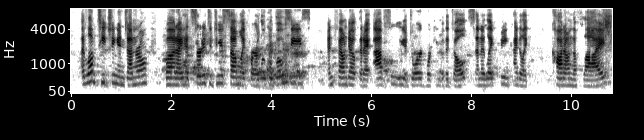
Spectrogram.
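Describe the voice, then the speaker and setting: Against crowd noise in the background, a woman speaks fairly quickly at a medium pitch with ordinary pitch variation. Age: 60s. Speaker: education trainer. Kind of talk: podcast interview.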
